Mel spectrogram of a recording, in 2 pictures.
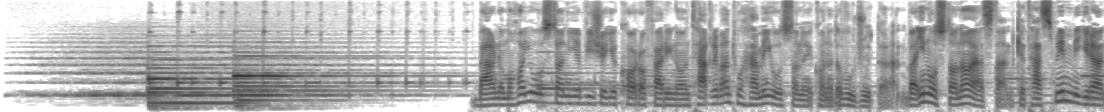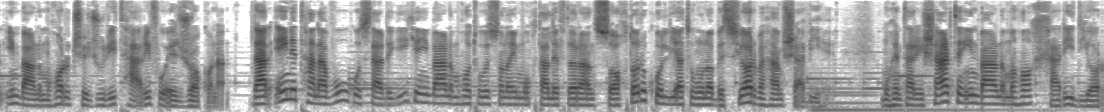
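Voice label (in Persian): Farsi, voices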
